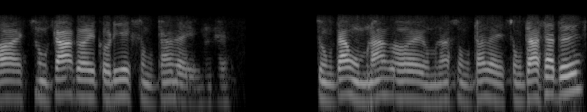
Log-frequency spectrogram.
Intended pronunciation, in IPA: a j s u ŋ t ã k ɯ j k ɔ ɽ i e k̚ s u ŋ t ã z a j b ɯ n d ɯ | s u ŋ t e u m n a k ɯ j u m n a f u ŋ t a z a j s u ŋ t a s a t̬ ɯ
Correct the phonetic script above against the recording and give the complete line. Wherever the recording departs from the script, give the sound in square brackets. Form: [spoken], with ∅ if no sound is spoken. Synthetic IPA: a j s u ŋ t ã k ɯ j k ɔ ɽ i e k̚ s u ŋ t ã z a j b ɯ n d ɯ | s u ŋ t [a] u m n a k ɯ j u m n a [s] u ŋ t a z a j s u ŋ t a s a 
